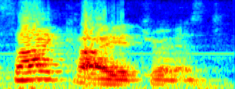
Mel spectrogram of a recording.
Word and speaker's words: psychiatrist: up for you and psychiatrist psychiatric spelled a little differently you see in Spanish they just spell it like it sounds nope English we got to put in a silent P cuz we are English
